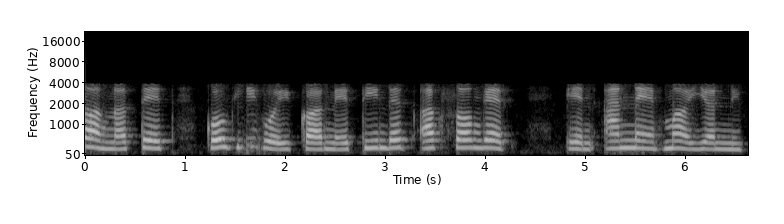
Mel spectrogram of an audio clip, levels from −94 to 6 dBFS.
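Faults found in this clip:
VoIP packet loss concealed by the speech codec, 1.53 to 1.79 s, ending just before "kanetindet ak sokeet". Symptom: sound stretched into a buzzy tone or coloured noise that fades, then weak and distorted for a moment after recovery. Component: decoder concealment. Mechanism: about 80 ms of audio missing, which fits four lost 20 ms frames. The decoder extrapolates its last pitch and filter at falling gain. Distinct from a plain dropout: no silent gap, and the damage outlasts the loss. Light Speex coloration at 15 kbps throughout.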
